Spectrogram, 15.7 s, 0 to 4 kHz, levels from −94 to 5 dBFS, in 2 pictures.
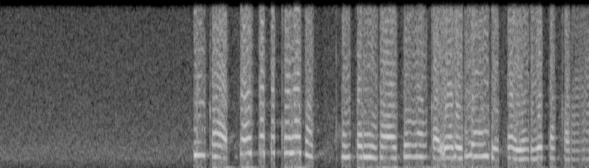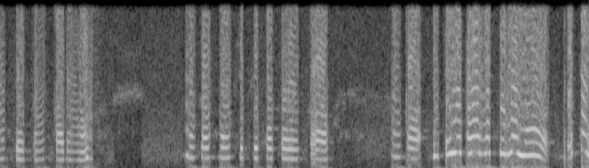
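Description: A speech recording carried over G.711 telephone coding, its spectrogram cut off at 4 kHz, which fits 8 kHz telephony. Throughout, it suffers mu-law and A-law mixed up: A-law samples decoded as mu-law scramble levels, so speech is harshly distorted, the waveform's envelope looks jagged, and pauses show a raised noise floor instead of silence.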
